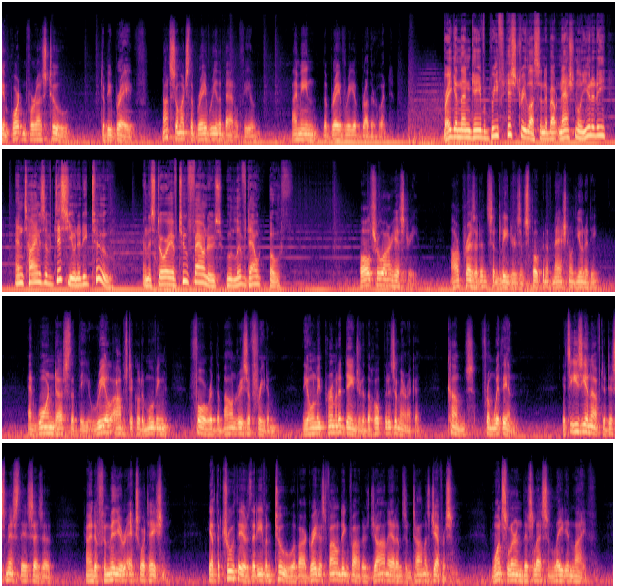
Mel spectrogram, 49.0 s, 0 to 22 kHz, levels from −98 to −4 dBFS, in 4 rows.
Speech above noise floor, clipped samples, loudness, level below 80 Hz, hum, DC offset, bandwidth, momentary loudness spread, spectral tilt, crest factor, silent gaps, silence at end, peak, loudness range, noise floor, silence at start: 25 dB; under 0.1%; -20 LUFS; -36 dBFS; none; under 0.1%; 16 kHz; 18 LU; -6 dB/octave; 16 dB; none; 0 s; -4 dBFS; 6 LU; -44 dBFS; 0 s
